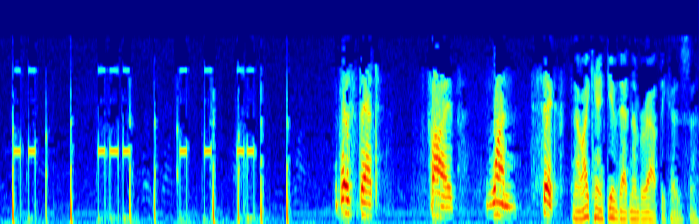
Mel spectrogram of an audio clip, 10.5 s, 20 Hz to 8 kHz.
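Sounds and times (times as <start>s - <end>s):
touch-tone DTMF dialing of a telephone number: 0.2s - 0.7s, 1.5s - 2.0s, 2.7s - 4.0s
speech: 5.2s - 5.7s, 6.5s - 10.4s.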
